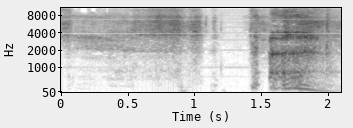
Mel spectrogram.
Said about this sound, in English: Excuse me. I just didn't mean to cough at everyone.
